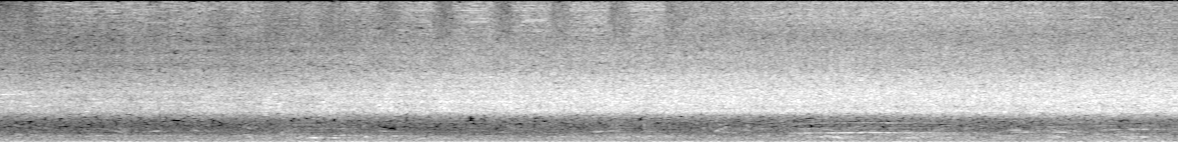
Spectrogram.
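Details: Cicadas in high summer on a school playground: a dense, steady, hissing buzz fills the upper range without pause for the whole stretch. Only faint low murmurs sit underneath.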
